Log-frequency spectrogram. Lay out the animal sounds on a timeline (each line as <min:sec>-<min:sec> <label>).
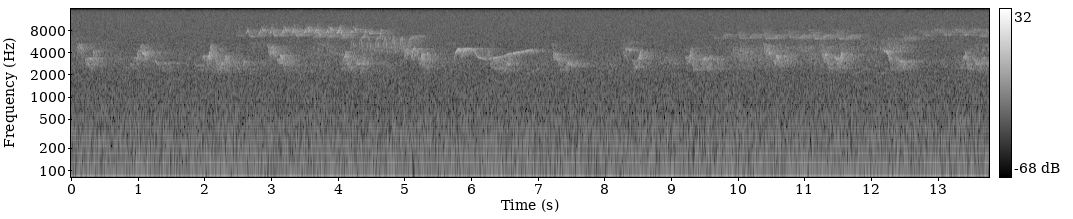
0:00.0-0:13.8 Red-eyed Vireo (Vireo olivaceus)
0:02.5-0:04.7 Black-and-white Warbler (Mniotilta varia)
0:04.0-0:05.5 Black-throated Blue Warbler (Setophaga caerulescens)
0:05.6-0:07.3 Eastern Wood-Pewee (Contopus virens)
0:09.4-0:13.8 Black-and-white Warbler (Mniotilta varia)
